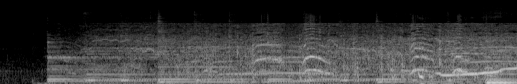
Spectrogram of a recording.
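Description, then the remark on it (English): Horses whinny several times in rising and falling cries over a steady, rhythmic clip-clop of hooves. The sounds are loud, continuing for a few seconds with no talking. “Split the praises, you mule hip cayuses!”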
